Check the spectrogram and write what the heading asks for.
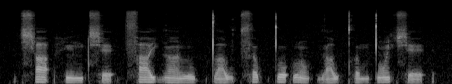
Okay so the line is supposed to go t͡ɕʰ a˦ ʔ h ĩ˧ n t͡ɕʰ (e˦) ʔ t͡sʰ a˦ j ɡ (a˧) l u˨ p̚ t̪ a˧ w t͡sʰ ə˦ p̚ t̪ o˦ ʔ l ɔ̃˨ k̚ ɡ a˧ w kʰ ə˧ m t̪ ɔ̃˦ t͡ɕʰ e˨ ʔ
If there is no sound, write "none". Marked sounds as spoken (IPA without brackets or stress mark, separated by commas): e˨, ã˧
